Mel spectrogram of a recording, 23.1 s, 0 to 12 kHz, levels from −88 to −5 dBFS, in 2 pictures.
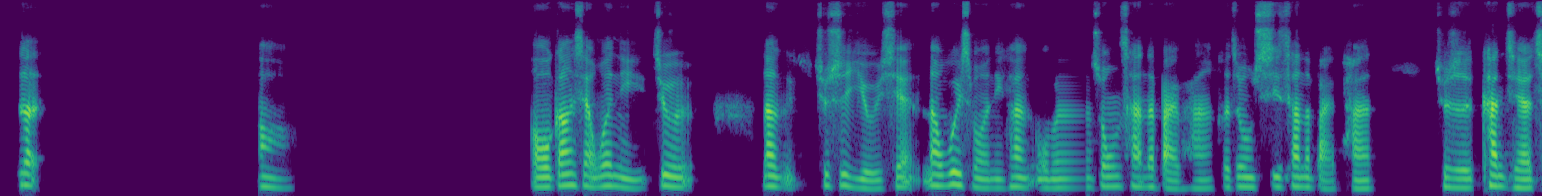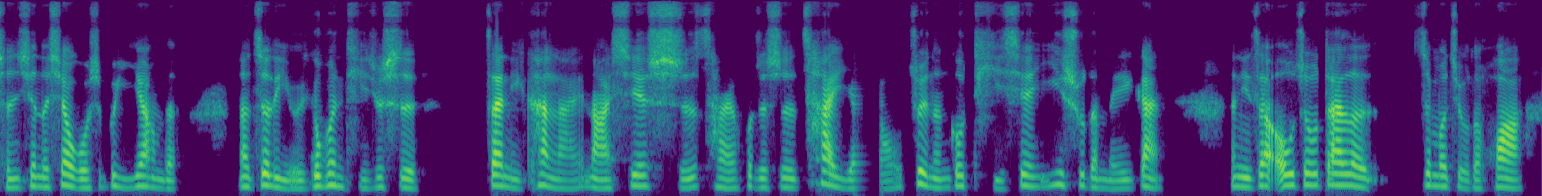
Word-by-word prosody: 那 - - +4 1.6
啊。 155 -4 -7 1.8
哦， 165 - +2
我 - - +3
刚 190 +3 +4
想 180 -2 0
问 180 0 -2
你 150 -2 -6
就 185 - -2 0.7
那 180 0 +5
个 165 - -11 0.2
就 190 - -6
是 190 -1 -2
有 145 -3 -4
一 - - -7
些 140 - -2
那 190 - +1
为 205 +3 +1
什 175 -4 -3
么 150 -1 -4
你 150 0 -8
看 165 +1 -1
我 150 - -6
们 150 0 -7
中 175 +2 -4
餐 - - 0
的 165 - 0
摆 140 -3 +2
盘 140 +1 -6
和 160 - -6
这 170 - -6
种 165 -1 -3
西 165 +1 -1
餐 170 +1 +1
的 165 - -3
摆 - - -3
盘， 140 0 -2 0.4
就 165 - -4
是 150 -1 -2
看 180 +4 +5
起 160 -2 -5
来 150 0 +5
呈 150 +1 -2
现 165 +4 -1
的 165 - 0
效 185 +2 +4
果 150 -1 -1
是 160 - -5
不 165 - -6
一 155 -4 -8
样 165 -3 +2
的。 140 -1 -5 0.4
那 170 +1 0
这 195 +5 +3
里 165 -4 0
有 140 - -5
一 - - -7
个 180 - +2
问 195 0 0
题 145 -2 -10
就 160 +3 -5
是 - - +1 0.5
在 190 -1 +10
你 155 -4 -7
看 180 +5 +3
来， 140 0 -4
哪 145 - +4
些 180 +4 0
食 160 -3 +3
材 155 -3 -3
或 150 +4 -9
者 155 -2 -4
是 155 +1 -2
菜 160 - +5
肴 145 -2 -7 0.4
最 220 -2 +2
能 150 -2 -5
够 180 +2 -2
体 155 -5 -8
现 175 +5 -2
艺 205 +1 -6
术 190 -1 0
的 160 -3 -3
美 140 -1 -7
感。 - - +4 0.5
那 175 - -3
你 165 -1 0
在 185 +3 +4
欧 190 +1 +5
洲 195 0 0
待 195 - +8
了 180 -4 +3 0.3
这 195 - -4
么 175 -1 -1
久 150 -4 -6
的 145 - -5
话， 150 0 +4
165 Hz, 250 characters per minute, -25 LUFS, 150-180 Hz, 1.8 s, 在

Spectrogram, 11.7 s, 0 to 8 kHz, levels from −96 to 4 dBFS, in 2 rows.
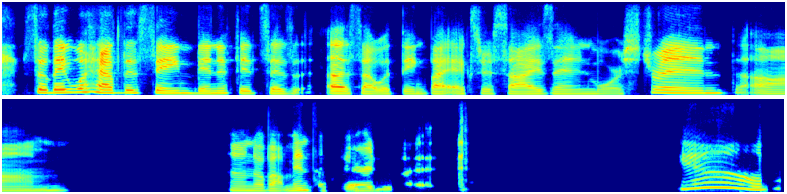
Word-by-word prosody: so 250 - +3
they 250 +1 +8
will 295 +3 +1
have 235 -6 +7
the 225 0 +1
same 205 -3 +2
benefits 195 0 -2
as 175 0 -3 0.2
us, 180 -1 +4
I - - +1
would 160 - -7
think, 170 0 -4
by 170 -1 +1
exercising, 165 -1 -4
more 170 - -12
strength, 220 -1 +3 0.2
um 85 +1 -7 1.2
I - - -6
don't 180 0 -7
know 170 - -7
about 165 -1 -5
mental 190 -2 -4
clarity, 165 +1 -5
but 320 -2 -14 1.8
Yeah. 355 - -5
190 Hz, 130 wpm, -26 LUFS, 165-235 Hz, 1.8 s, they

